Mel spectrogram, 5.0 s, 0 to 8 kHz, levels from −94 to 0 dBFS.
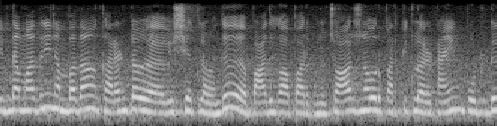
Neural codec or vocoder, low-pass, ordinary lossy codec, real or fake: none; 7.2 kHz; Opus, 64 kbps; real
